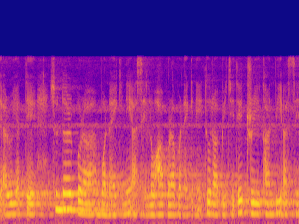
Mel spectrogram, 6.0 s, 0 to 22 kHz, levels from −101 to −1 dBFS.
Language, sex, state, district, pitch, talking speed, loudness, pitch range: Nagamese, female, Nagaland, Dimapur, 180 Hz, 190 wpm, -16 LUFS, 175-195 Hz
